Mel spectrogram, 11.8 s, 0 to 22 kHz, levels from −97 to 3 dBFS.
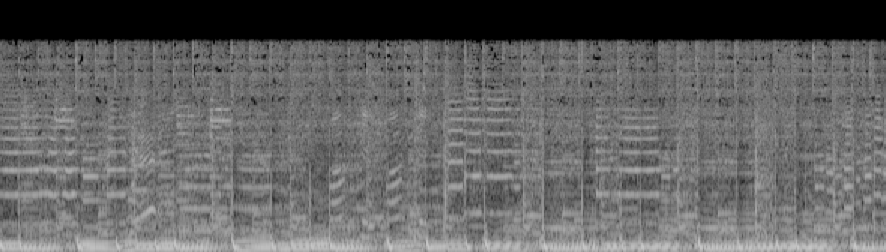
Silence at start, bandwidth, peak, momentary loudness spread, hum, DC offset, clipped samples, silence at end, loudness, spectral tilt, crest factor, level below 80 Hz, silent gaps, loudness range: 0 s; 11.5 kHz; -10 dBFS; 1 LU; none; under 0.1%; under 0.1%; 0 s; -24 LUFS; -3.5 dB/octave; 14 dB; -28 dBFS; none; 1 LU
